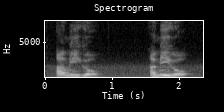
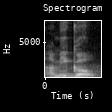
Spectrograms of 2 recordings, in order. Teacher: little bit of a closure in the back of your throat it's almost like you're about to make the G sound without all the friction that we have in English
